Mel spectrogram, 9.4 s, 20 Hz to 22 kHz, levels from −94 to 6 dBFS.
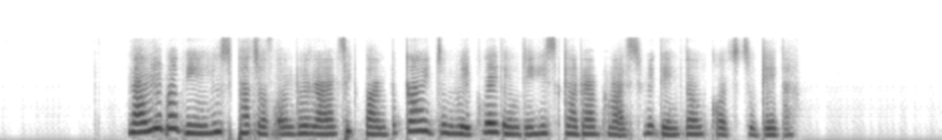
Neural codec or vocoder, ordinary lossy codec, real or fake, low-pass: codec, 16 kHz, 0.5 kbps, FreqCodec, smaller model; none; fake; 7.2 kHz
